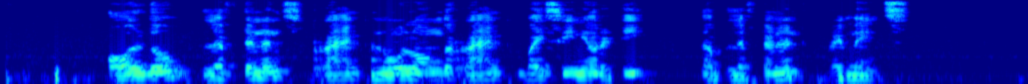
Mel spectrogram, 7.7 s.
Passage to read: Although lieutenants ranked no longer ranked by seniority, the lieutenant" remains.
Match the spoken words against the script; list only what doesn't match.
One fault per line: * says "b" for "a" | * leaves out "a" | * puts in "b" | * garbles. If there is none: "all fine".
all fine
